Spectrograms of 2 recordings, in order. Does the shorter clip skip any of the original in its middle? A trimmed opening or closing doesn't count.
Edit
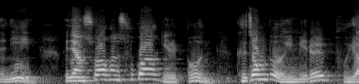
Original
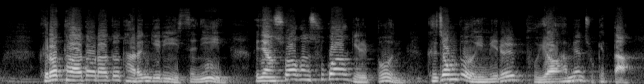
no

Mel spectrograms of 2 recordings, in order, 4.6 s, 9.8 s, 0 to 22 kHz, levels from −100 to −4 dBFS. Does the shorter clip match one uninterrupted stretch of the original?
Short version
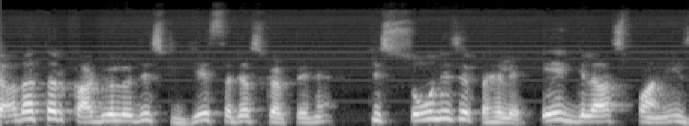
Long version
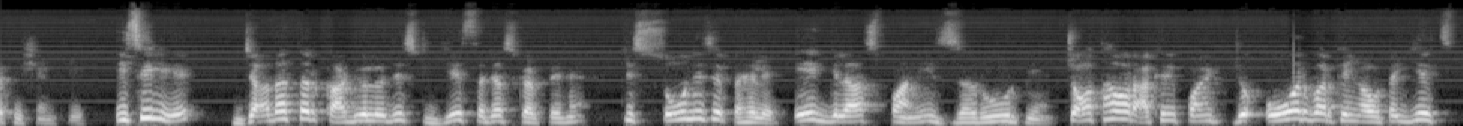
yes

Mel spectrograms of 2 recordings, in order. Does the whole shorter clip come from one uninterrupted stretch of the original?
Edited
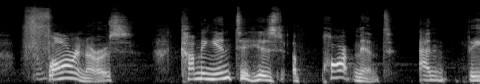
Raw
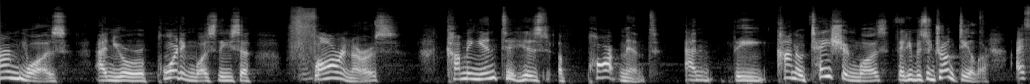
yes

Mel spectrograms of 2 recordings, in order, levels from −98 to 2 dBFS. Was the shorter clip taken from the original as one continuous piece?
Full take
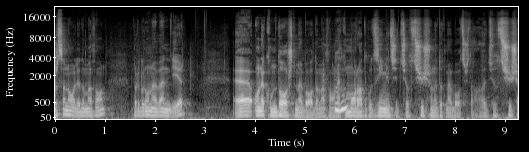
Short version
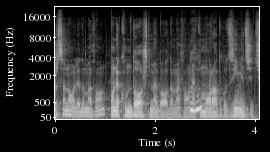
no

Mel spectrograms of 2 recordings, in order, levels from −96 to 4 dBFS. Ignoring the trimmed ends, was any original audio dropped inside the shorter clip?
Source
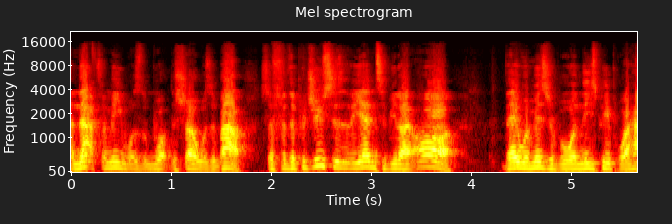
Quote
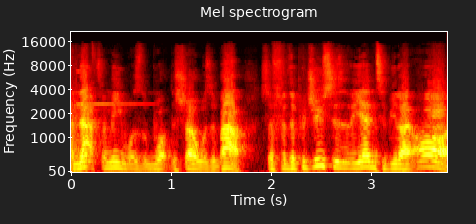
no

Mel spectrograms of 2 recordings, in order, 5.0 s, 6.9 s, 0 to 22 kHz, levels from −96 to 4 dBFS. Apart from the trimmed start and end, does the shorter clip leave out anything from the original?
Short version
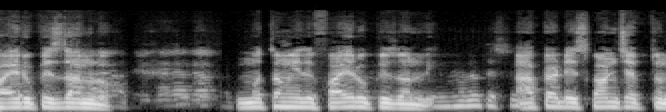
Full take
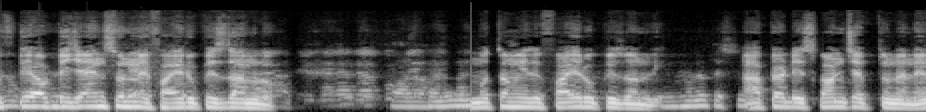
yes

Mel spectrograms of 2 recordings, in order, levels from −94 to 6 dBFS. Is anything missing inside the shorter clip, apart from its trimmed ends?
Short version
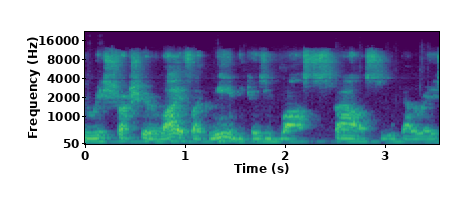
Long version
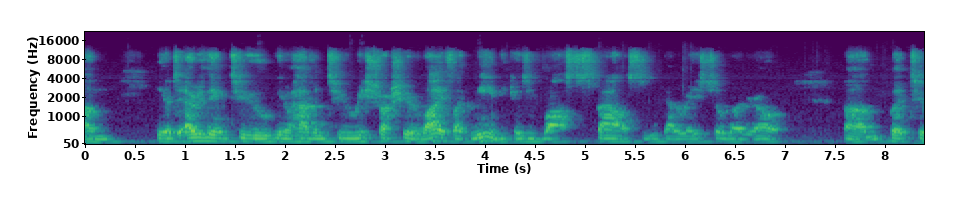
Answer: no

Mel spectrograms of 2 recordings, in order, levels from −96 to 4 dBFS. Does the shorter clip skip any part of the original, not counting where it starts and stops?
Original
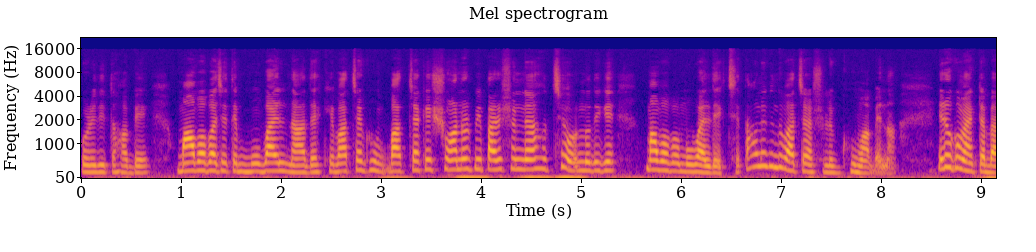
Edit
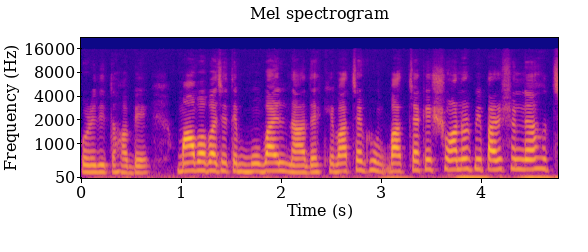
no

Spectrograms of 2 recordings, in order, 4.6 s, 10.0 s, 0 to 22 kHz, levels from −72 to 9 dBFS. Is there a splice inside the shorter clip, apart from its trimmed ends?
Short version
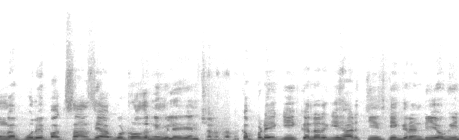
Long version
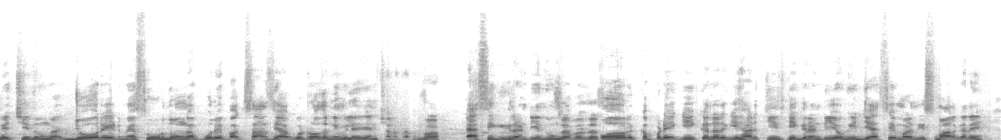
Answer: yes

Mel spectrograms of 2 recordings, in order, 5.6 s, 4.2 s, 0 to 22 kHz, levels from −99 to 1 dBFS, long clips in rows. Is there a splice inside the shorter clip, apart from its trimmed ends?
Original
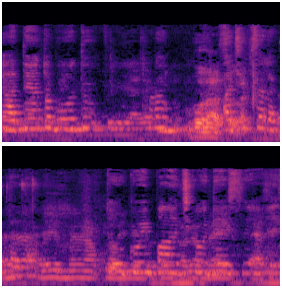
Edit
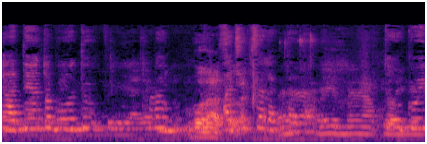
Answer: no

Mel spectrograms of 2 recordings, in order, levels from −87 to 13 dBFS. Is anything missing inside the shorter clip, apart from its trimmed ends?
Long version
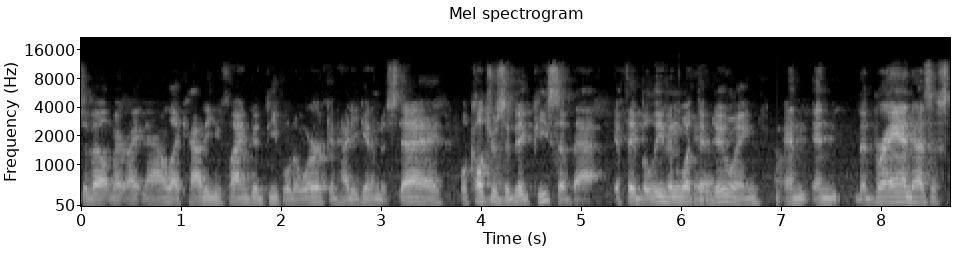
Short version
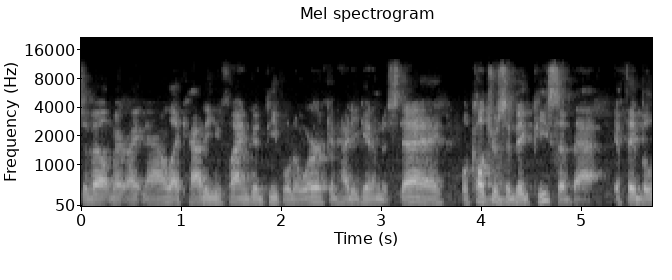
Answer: no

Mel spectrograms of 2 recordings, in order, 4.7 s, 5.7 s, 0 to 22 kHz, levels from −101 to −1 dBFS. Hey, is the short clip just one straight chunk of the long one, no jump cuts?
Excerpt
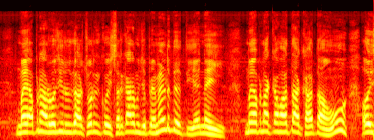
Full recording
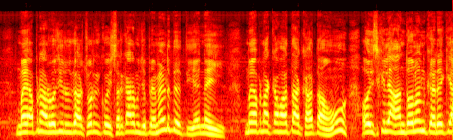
yes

